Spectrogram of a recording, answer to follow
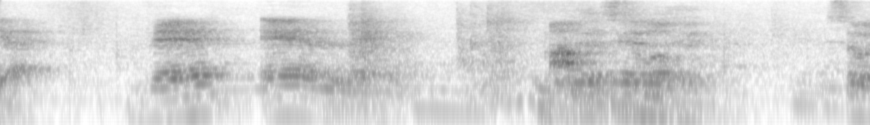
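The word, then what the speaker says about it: וְאֵלֶּה: Ve-ele. Mouth is still open. So it's an open syllable.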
